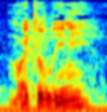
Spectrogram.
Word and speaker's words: Mytilene: Mytilene? That E on the end is a long E.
